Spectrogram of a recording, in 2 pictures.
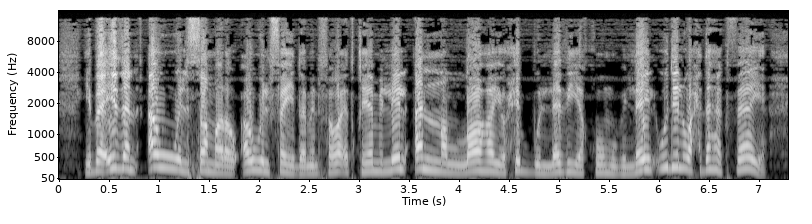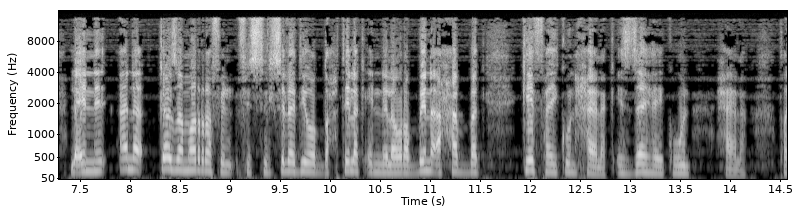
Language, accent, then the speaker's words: Arabic; Egypt; وإحنا عندنا في مصر مثل بيقول النوم سلطان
